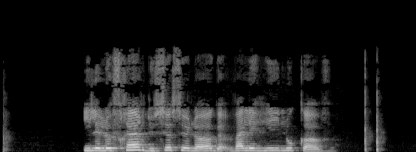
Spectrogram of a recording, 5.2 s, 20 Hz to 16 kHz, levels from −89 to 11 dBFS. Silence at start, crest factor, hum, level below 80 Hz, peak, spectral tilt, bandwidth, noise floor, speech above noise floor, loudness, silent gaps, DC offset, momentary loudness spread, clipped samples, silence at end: 1.05 s; 16 dB; none; -66 dBFS; -2 dBFS; -4.5 dB/octave; 11 kHz; -80 dBFS; 64 dB; -16 LUFS; none; under 0.1%; 19 LU; under 0.1%; 0.45 s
